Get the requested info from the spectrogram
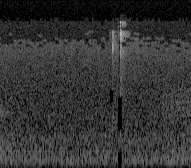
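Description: Near silence: room tone, with one faint computer-mouse click about one and a half seconds in.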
